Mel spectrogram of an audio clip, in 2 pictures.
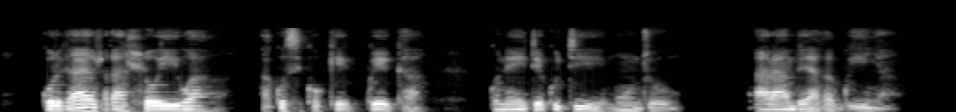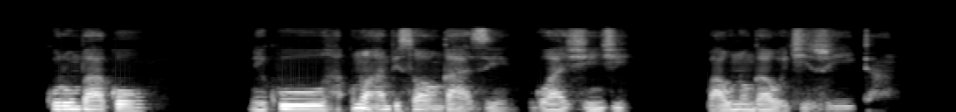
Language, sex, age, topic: Ndau, male, 36-49, health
